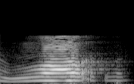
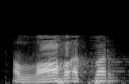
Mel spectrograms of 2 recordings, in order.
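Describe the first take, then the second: First: The syllables are pronounced incompletely and unclearly. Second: Every syllable is pronounced fully and clearly. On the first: The speaker calls it wrong. "Jangan Allahu Akbar ... itu kurang sempurna" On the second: The speaker calls it right. "yang sempurna, yang jelas"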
